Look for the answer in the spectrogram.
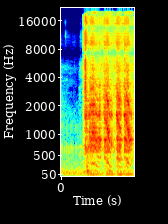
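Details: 1999 Acura TL crank-no-start: the starter spins the engine with quick, uneven cranking beats but it never fires; no spark found, and a broken ignition coil connector was spotted.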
